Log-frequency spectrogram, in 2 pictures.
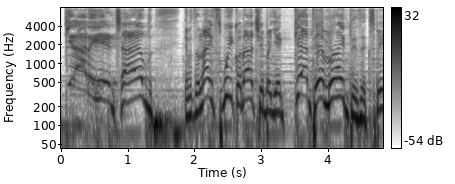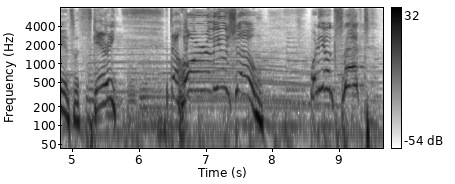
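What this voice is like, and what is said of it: Jerry Seinfeld impression. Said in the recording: “my Jerry Seinfeld impersonation.”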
